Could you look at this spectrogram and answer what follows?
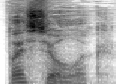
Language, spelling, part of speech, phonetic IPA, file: Russian, посёлок, noun, [pɐˈsʲɵɫək], Ru-посёлок.ogg
- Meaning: 1. small settlement, village 2. town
